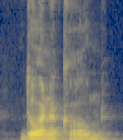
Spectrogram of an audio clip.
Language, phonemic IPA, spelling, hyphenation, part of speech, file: Dutch, /ˈdoːr.nə(n)ˌkroːn/, doornenkroon, door‧nen‧kroon, noun, Nl-doornenkroon.ogg
- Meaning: a crown of thorns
